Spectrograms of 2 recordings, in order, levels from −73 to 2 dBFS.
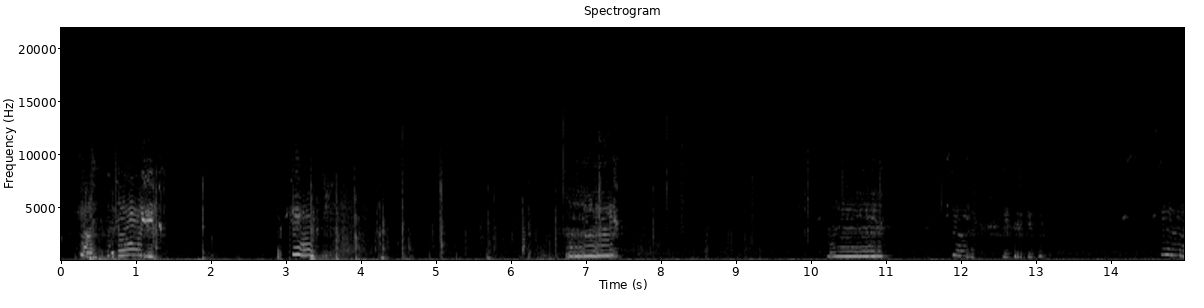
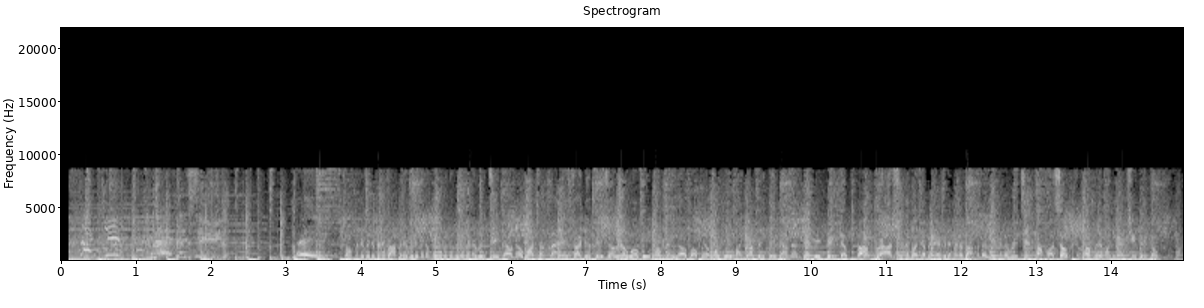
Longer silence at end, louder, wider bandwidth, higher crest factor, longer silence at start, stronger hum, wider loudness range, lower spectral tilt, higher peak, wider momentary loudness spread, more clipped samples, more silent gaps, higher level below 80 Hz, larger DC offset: about the same, 0 s vs 0 s; second, -38 LUFS vs -12 LUFS; first, 16.5 kHz vs 9.2 kHz; first, 22 dB vs 10 dB; about the same, 0 s vs 0.1 s; neither; first, 14 LU vs 2 LU; about the same, -3.5 dB/octave vs -4.5 dB/octave; second, -20 dBFS vs 0 dBFS; first, 26 LU vs 3 LU; neither; neither; second, -58 dBFS vs -12 dBFS; neither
